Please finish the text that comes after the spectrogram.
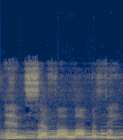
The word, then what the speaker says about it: encephalopathy: the condition is hepatic encephalopathy now the proper pronunciation of the encephalopathy is encephalopathy now in this condition hepatic encephalopathy our typical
